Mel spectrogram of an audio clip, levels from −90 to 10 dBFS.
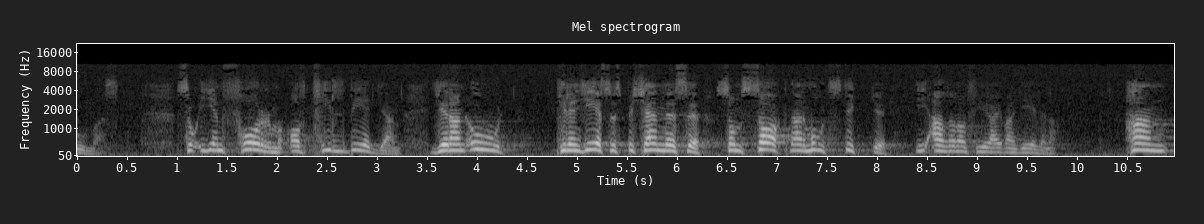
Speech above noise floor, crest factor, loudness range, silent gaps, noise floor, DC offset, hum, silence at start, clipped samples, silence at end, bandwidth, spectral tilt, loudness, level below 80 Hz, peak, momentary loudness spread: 32 dB; 20 dB; 5 LU; none; -56 dBFS; under 0.1%; none; 0 s; under 0.1%; 0.05 s; 10.5 kHz; -7.5 dB/octave; -25 LUFS; -60 dBFS; -6 dBFS; 16 LU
